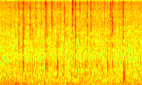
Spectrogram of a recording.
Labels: {"label": "ambient", "recorder": "HydroMoth"}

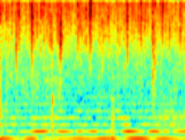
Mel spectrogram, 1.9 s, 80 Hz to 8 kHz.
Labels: {"label": "biophony, midshipman", "recorder": "SoundTrap 500"}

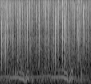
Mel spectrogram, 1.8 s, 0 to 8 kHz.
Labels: {"label": "biophony, cascading saw", "recorder": "SoundTrap 600 or HydroMoth"}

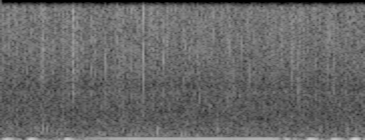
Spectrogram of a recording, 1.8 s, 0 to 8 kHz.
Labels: {"label": "biophony", "recorder": "SoundTrap 300"}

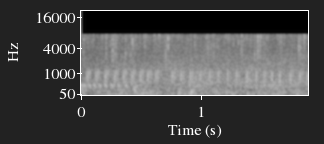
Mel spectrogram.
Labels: {"label": "biophony, rattle", "recorder": "SoundTrap 500"}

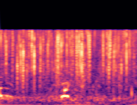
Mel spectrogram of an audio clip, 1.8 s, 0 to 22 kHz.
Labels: {"label": "biophony, cascading saw", "recorder": "SoundTrap 600 or HydroMoth"}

